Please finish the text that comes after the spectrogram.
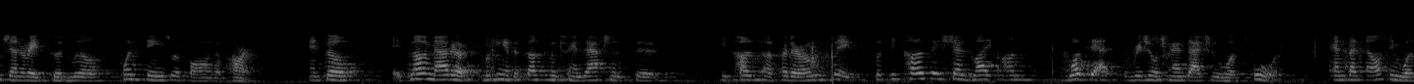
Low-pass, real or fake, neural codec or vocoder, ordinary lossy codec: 7.2 kHz; fake; codec, 16 kHz, 2 kbps, X-Codec, HuBERT features, trained on general audio; AAC, 16 kbps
